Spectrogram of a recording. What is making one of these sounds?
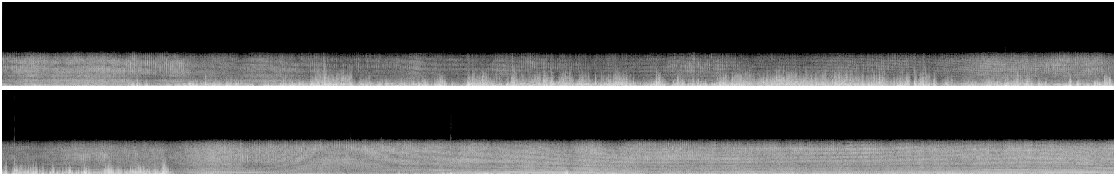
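A model plane's engine whines overhead, rising and falling in pitch.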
